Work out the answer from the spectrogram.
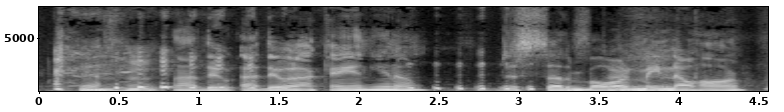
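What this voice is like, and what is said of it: Put-on Southern US accent. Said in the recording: “that accent, boy ... It's close in a lot of places ... Good old boy ... a Southern accent”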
